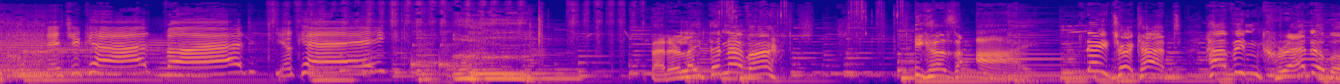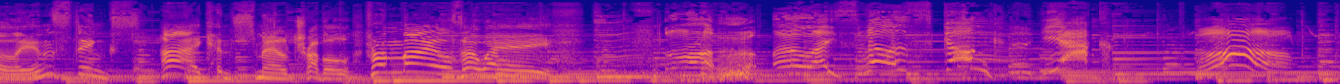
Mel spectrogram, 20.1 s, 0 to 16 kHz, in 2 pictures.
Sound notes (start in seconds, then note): 14.7 sniffs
